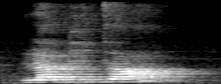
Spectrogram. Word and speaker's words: habitat: Par contre, l'habitat, c'est un H muet. Et là, on va faire les élisions, les liaisons, d'accord?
